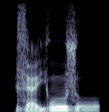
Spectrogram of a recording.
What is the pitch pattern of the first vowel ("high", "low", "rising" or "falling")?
low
